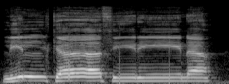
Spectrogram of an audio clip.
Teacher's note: لل لل للكا افتح الفم في الالف فيرين اكسر الفاء اوراء والراء مرققه لانها مكسوره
